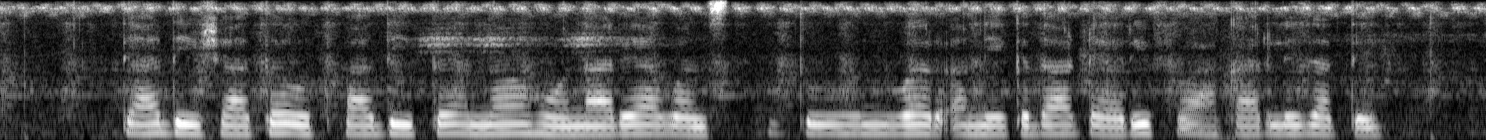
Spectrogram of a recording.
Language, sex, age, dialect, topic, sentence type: Marathi, female, 31-35, Varhadi, banking, statement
